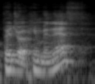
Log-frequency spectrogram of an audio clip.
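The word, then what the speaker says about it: Pedro Ximénez: So yeah, basically it comes from Jerez in Spain, or Pedro Ximenez is the correct pronunciation with the accent.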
